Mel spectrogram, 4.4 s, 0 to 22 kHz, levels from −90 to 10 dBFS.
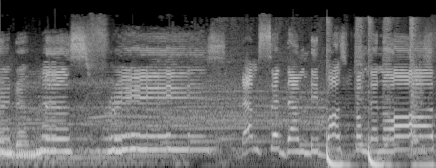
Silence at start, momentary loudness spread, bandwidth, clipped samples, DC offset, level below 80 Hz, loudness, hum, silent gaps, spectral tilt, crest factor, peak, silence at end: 0 s; 5 LU; 16.5 kHz; under 0.1%; under 0.1%; -26 dBFS; -13 LUFS; none; none; -3 dB/octave; 14 dB; 0 dBFS; 0 s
